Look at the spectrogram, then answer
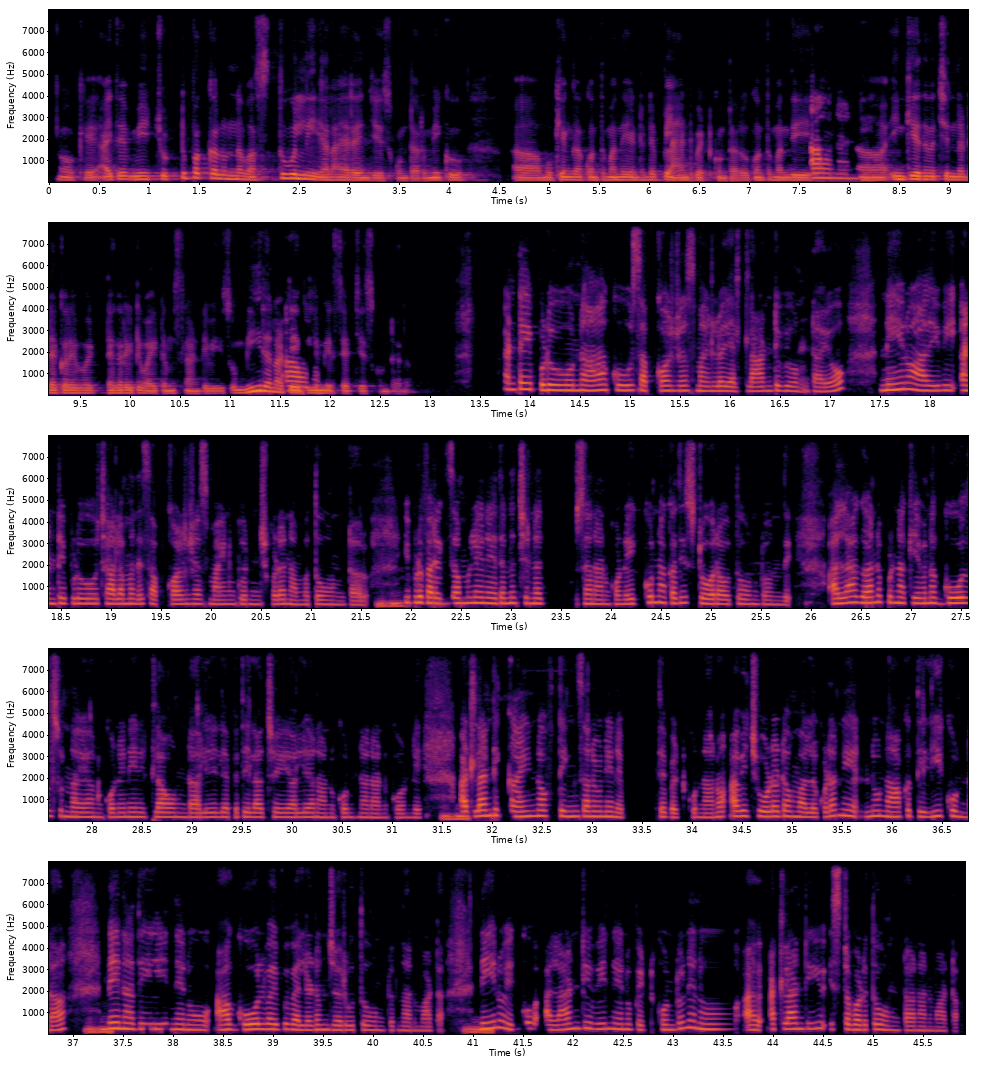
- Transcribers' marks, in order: in English: "ఎరేంజ్"; in English: "ప్లాంట్"; static; in English: "డెకరేవ్ డెకరేటివ్ ఐటెమ్స్"; in English: "సో"; in English: "టేబుల్‌ని"; in English: "సెట్"; in English: "సబ్‌కాన్షియస్ మైండ్‌లో"; in English: "సబ్‌కాన్షియస్ మైండ్"; in English: "ఫర్ ఎగ్జాంపుల్"; other background noise; distorted speech; in English: "స్టోర్"; in English: "కైండ్ ఆఫ్ థింగ్స్"; in English: "గోల్"
- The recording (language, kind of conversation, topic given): Telugu, podcast, వాతావరణాన్ని మార్చుకుంటే సృజనాత్మకత మరింత ఉత్తేజితమవుతుందా?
